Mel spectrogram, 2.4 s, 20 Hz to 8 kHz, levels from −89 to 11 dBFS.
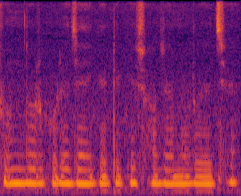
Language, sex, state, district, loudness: Bengali, female, West Bengal, Cooch Behar, -19 LUFS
